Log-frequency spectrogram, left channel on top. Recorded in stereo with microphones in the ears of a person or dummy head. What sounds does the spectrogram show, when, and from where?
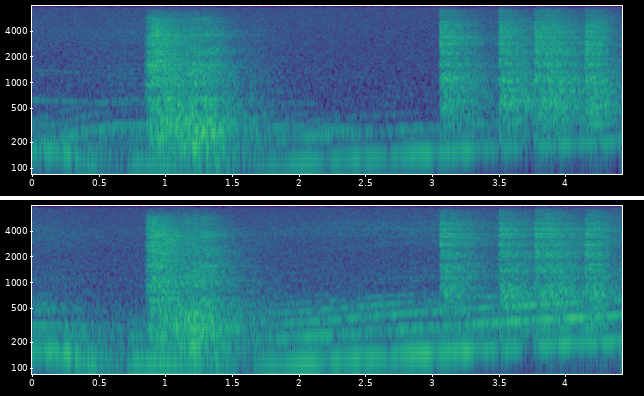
0.8 s a zipper: 40° left (ahead or behind), 7 m
3.1 s a gunshot: 10° left (ahead or behind), 1.3 m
